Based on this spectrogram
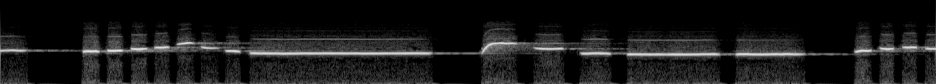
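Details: A cockatiel whistles the Corinthians anthem, with quick rising staccato notes leading into long held tones, a sharp upward slide, then more short and sustained whistled notes in a melodic sequence.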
